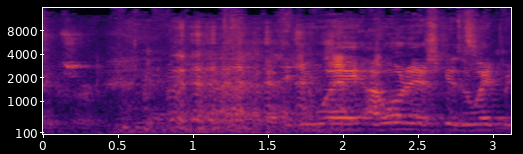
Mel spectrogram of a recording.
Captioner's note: laughter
